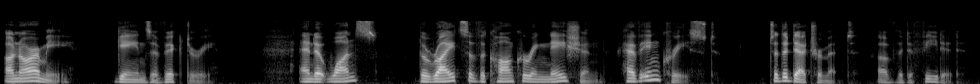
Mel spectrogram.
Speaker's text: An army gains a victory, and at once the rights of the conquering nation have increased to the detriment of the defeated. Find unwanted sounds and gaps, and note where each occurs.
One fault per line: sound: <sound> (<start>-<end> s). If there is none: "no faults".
no faults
